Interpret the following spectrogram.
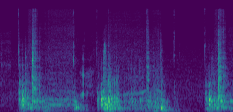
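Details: Ford Ka I power window that makes a nasty noise going down and sometimes won't go up; motor runs in short bursts with a straining whir and knocks at each stop, regulator piece not sitting flat against the body.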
